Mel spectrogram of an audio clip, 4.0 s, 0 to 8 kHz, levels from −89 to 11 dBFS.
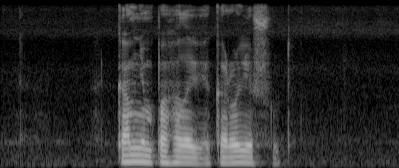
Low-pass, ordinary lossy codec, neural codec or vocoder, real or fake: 7.2 kHz; none; none; real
